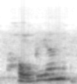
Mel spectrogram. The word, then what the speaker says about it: Holbein: I also like Holbein.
